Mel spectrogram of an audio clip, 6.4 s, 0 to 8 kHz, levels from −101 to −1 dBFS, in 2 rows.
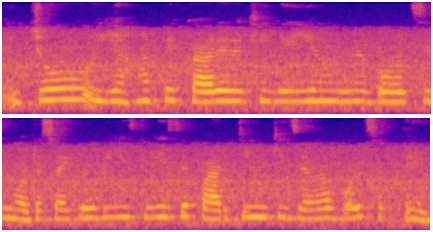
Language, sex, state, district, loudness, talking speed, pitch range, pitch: Hindi, female, Bihar, Kishanganj, -19 LUFS, 185 wpm, 225-245 Hz, 240 Hz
